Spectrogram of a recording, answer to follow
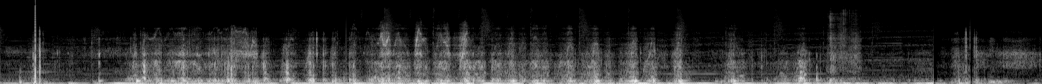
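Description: Underwater sound in a camera housing: a sharp crack about a third of a second in, then dense, irregular crackling and clicking over a steady low rumble of moving water and bubbles, fading out near the end.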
